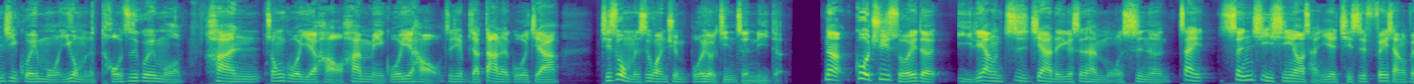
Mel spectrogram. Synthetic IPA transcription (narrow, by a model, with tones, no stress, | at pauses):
nt͡ɕi˥˩kwe˥ɪmwɔ˧˥y˧˥wɔ˨˩mə˦nd̪ə˩t̪ʰo˧˥ʊt͡sɹ̩˥k̬we˥ɪmwɔ˧˦ | xa˥˨˩nʈ͡ʂʊ˥ŋkwɔ˧˥jɛ˧˥xɑ˨˩ʊxa˥˩nme˨˩ɪkwɔ˧˥jɛ˧˥xɑ˨˩ʊʈ͡ʂɤ˥˩ɕjɛ˥pi˨˩t͡ɕjɑ˥˧ʊt̪a˥˩d̪ə˩kwɔ˧˥t͡ɕja˥ | t͡ɕʰi˧˥ʂ̬ɻ̩˧˥wɔ˨˩mə˦ʂɻ̩˥˩wa˧˦nt͡ɕʰɥɛ˧˥npu˧˥xwe˥˩ɪjo˨˩ʊt͡ɕi˥˩nʈ͡ʂə˦nli˥˨˩d̪ə̰˩ | na˥˧kwɔ˥˧t͡ɕʰy˥˩swɔ˨˩we˥˩ɪd̪ə˩i˨˩ljɑ˥˧ŋʈ͡ʂɻ̩˥˧t͡ɕja˥˩d̪ə˩i˧˥ɡə˧ʂə˥nʈ͡ʂʰa˨˩nmwɔ˧˥ʂɻ̩˥˩nə˩t͡sa˥˩ɪʂə˦˥nt͡ɕi˥˧ɕi˥˧ŋjɑ˥˩ʊʈ͡ʂʰa˨˩njɛ˥˩t͡ɕʰi˧˥ʂɻ̩˧˥fe˥ɪʈ͡ʂʰɑ˧˥ŋfe˥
